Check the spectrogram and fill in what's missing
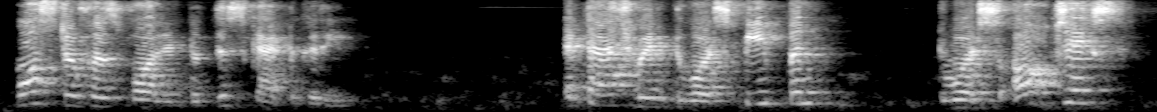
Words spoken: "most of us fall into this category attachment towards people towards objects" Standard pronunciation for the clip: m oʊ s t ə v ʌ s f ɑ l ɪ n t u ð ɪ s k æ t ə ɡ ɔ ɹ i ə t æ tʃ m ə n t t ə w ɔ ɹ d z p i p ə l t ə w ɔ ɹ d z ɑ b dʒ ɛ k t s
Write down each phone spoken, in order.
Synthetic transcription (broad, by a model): m oʊ s t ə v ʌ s f ɑ l ɪ n t u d ɪ s k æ t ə ɡ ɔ ɹ i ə t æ tʃ m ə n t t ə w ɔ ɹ d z p i p ə l t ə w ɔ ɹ d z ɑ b dʒ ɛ k t s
